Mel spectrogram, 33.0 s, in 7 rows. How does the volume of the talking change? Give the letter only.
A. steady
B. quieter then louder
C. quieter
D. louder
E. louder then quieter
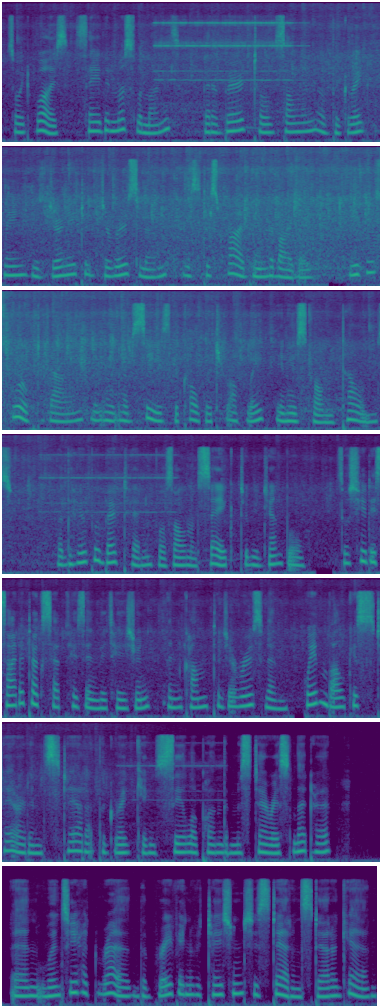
A.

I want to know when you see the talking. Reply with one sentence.
The talking can be heard from 0.1 to 27.8 s and from 28.4 to 32.9 s.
